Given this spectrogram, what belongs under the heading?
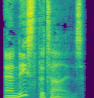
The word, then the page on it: anaesthetise: British English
